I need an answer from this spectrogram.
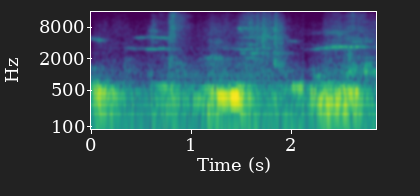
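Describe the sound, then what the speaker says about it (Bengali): Caged pigeons of improved breeds coo in a steady, overlapping chorus, their low rolling calls close and fairly loud, with no talking. "ভাই আমরা উপরের খাঁচার তো কবুতর গুলো দেখলাম নিচে অনেক কবুতর"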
